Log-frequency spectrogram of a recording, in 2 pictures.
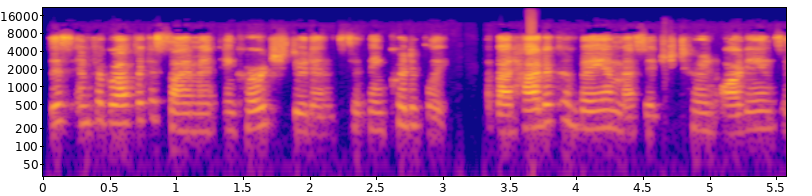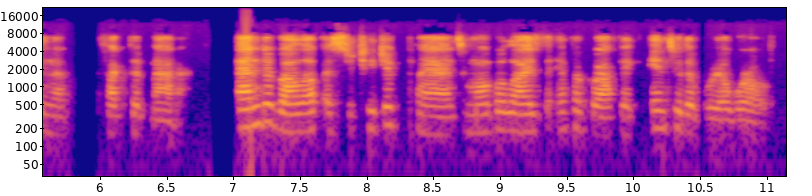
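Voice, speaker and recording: A woman's voice: on the low side, quick pace, pushed and bright, low-quality recording. A woman presenting from a script, narrating an overview.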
